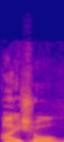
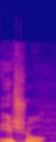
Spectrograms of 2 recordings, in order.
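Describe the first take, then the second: First: The first vowel is a long I sound. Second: The first vowel is a short I sound. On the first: The speaker calls it right. "long I" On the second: The speaker calls it wrong. "people say Ishel all the time"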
